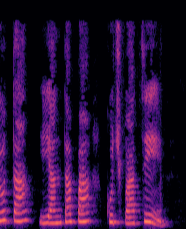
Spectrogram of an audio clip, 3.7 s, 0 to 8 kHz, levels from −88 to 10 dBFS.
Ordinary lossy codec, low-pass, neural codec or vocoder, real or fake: MP3, 48 kbps; 7.2 kHz; vocoder, 22.05 kHz, 80 mel bands, WaveNeXt; fake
